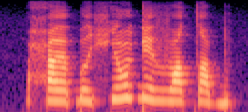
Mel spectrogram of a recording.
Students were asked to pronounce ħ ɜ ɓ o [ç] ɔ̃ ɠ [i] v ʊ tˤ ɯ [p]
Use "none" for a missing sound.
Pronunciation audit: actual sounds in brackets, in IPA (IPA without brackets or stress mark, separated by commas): ç, e, b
